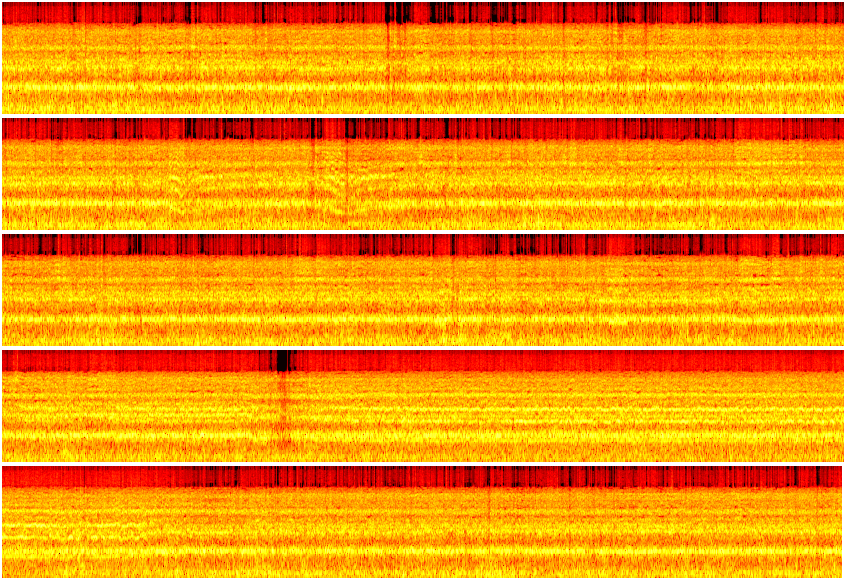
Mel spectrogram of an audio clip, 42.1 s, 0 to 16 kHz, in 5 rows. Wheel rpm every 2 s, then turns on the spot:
240, 240, 240, 230, 240, 220, 200, 230, 230, 230, 230, 230, 230, 220, 210, 210, 210, 210, 230, 230, 230.
none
